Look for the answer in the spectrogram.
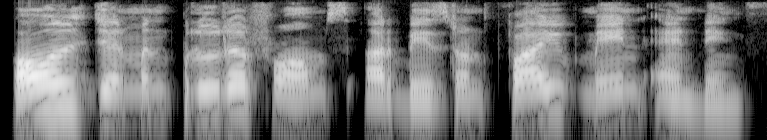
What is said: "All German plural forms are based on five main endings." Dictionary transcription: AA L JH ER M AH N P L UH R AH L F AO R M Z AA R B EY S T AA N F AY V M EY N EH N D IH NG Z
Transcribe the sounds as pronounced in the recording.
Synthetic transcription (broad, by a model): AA L JH ER M AH N P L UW R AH L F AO R M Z AA R B EY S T AA N F AY V M EY N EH N D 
